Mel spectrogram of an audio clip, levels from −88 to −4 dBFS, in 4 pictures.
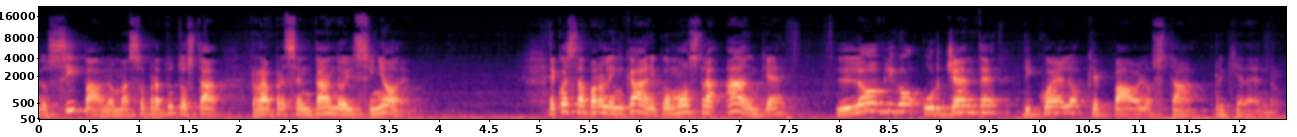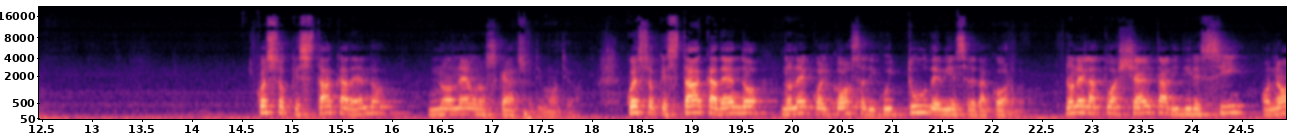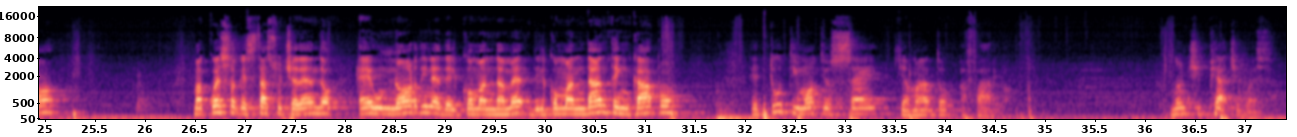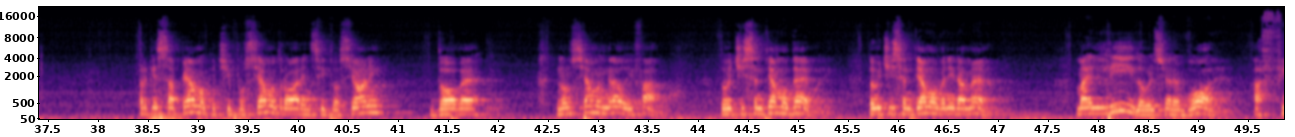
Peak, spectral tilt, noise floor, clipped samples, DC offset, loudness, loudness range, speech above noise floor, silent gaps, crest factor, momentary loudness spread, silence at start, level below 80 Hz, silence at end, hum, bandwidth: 0 dBFS; -5.5 dB/octave; -45 dBFS; under 0.1%; under 0.1%; -20 LUFS; 10 LU; 26 dB; none; 20 dB; 16 LU; 0 s; -40 dBFS; 0 s; none; 17 kHz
